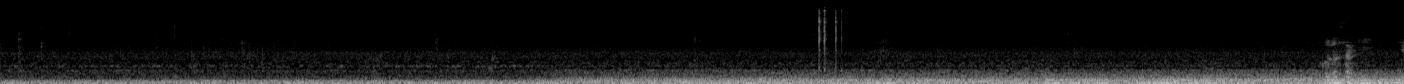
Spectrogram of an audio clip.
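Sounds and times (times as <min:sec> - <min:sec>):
quick double click: 0:08.2 - 0:08.5.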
